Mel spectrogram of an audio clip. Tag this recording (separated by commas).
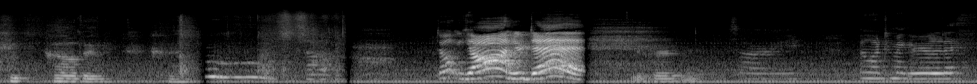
Speech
